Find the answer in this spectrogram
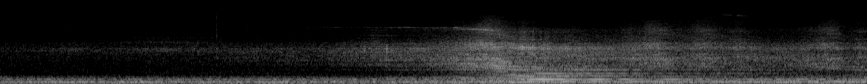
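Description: Car engine running at part throttle, heard from inside the cabin with road and tyre noise at around 45 mph. About halfway through it swells louder, with a falling sweep, then settles into a steady drone.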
